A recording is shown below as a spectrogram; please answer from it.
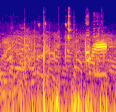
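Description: Voices of players and onlookers calling across a football pitch, with a few sharp thuds of the ball being kicked and a high shout near the end.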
